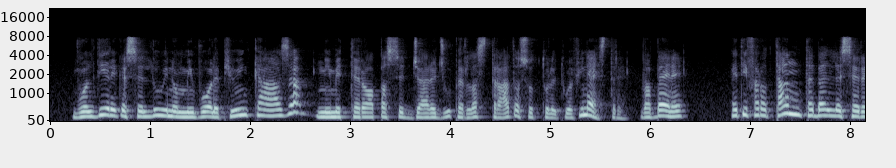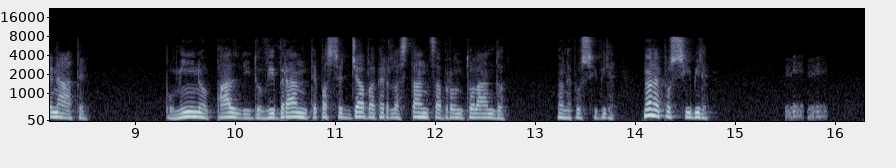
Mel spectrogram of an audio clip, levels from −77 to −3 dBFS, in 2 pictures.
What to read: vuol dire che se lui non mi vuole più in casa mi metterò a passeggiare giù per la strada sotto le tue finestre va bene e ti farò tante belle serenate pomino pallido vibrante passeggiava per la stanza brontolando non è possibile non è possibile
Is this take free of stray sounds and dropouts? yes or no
no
